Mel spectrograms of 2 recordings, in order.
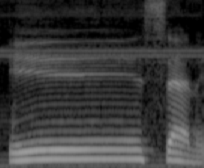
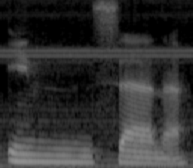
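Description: First: The n is dropped with no nasal sound. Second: The n is pronounced fully and clearly. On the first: "they don't apply the ghunna" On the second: "You're doing ilhar of nun sakina. You're pronouncing the nun sakina"

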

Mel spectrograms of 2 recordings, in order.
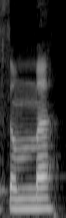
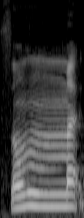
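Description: First: The doubled m sound is cut short. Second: The doubled m sound is held long. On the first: The speaker calls it wrong. "Do not say thumma. Fast, no" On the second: The speaker calls it right. "You have to prolong the sound"

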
